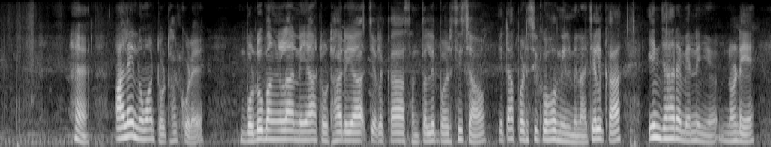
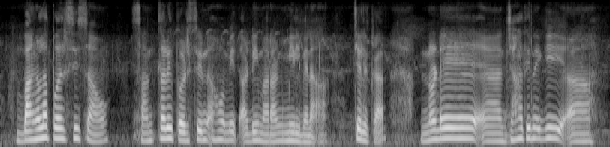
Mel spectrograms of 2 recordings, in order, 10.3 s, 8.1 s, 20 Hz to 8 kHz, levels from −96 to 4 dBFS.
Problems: background conversations at intervals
